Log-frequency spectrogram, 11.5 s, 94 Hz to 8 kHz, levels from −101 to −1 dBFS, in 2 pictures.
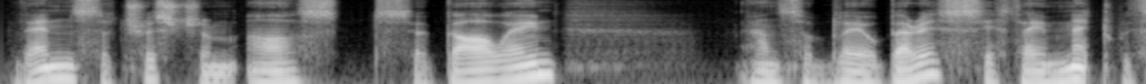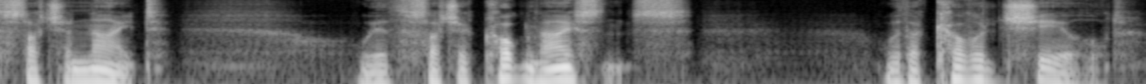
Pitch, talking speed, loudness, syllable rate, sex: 100 Hz, 125 wpm, -21 LUFS, 4.2 syllables/s, male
